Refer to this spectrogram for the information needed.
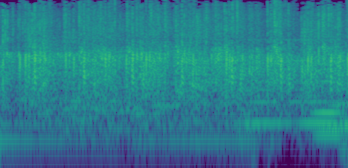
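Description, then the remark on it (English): A crowd applauds steadily, many hands clapping at once in a dense, continuous wash of sound that stays loud throughout, with faint tones and voices underneath. The crowd is putting their hands together for the Lord. “Why don't we put our hands together for the Lord and just say, Preach to me, Pastor.”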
